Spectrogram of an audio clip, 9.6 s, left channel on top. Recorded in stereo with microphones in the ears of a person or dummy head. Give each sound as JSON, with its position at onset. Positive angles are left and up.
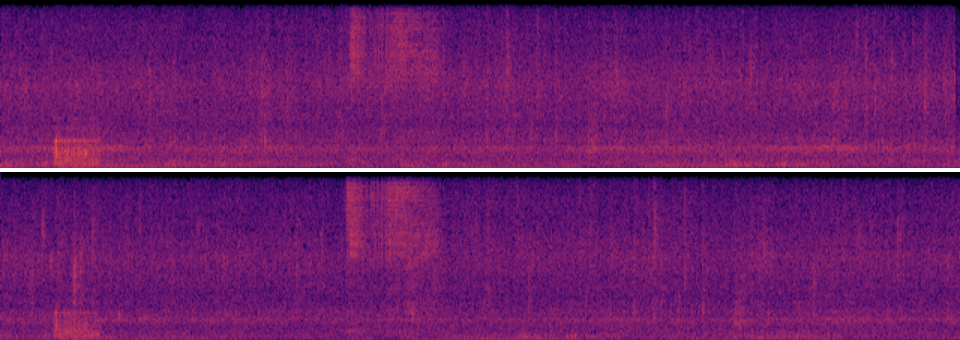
{"t": 0.5, "sound": "boiling", "side_deg": 25, "distance_m": 0.6}
{"t": 3.4, "sound": "a squeak", "side_deg": -15, "distance_m": 9.0}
